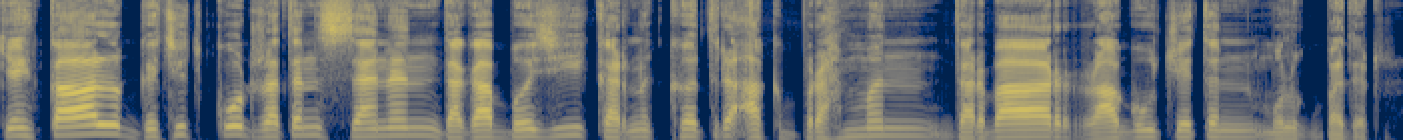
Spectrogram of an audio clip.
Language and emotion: Kashmiri, neutral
